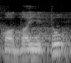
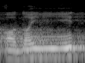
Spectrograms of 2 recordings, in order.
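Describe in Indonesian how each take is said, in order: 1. Dibaca terus, vokal akhirnya dipertahankan. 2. Berhenti pada kata, vokal akhirnya dihilangkan. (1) "Kalau tidak diwaqaf" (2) "kalau diwaqaf"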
